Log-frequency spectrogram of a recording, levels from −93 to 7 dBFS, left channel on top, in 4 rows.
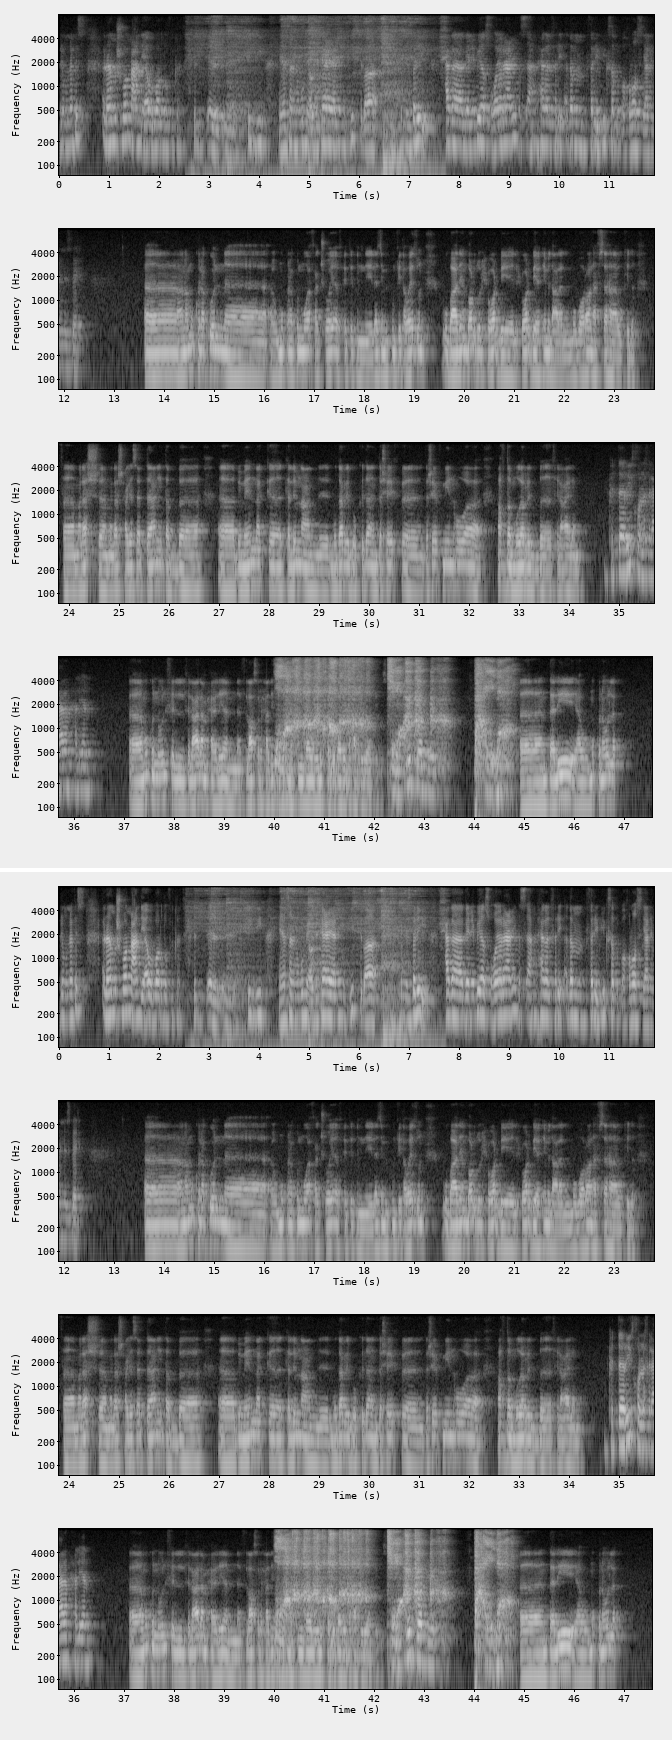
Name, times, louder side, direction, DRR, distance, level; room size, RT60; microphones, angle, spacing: voice 1, 0.0-12.3 34.8-36.3 42.6-43.3, right 4 dB, 80° right, 8 dB, 0.8 m, -26 dB
sound 1, 2.5-7.7, right 2 dB, 35° right, 1.6 m, -34 dB
voice 2, 13.6-23.4 23.9-26.6 27.0-34.2 37.1-42.2 44.9-46.8, left 1 dB, 10° left, 10 dB, 0.3 m, -24 dB
sound 2, 40.0-41.9 42.2-43.5 44.0-44.8, right 3 dB, 65° right, 1.5 m, -19 dB
5.3 x 4.6 x 6.1 m, 0.67 s
head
